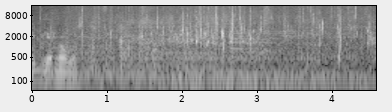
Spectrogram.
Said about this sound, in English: Yura and Volva take turns pouring water onto each other's hands to clean up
